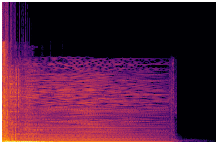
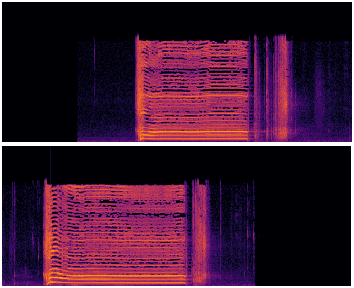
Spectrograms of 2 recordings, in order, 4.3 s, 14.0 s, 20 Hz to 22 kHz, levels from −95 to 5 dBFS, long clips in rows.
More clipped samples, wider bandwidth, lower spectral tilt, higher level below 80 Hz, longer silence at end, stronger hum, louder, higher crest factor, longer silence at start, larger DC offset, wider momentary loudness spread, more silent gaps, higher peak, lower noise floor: first, 1% vs under 0.1%; about the same, 16 kHz vs 17 kHz; first, -5 dB/octave vs 2.5 dB/octave; first, -14 dBFS vs -70 dBFS; second, 1.2 s vs 2.9 s; neither; about the same, -15 LUFS vs -17 LUFS; second, 12 dB vs 22 dB; second, 0 s vs 2.7 s; neither; first, 24 LU vs 13 LU; neither; about the same, 0 dBFS vs 0 dBFS; second, -76 dBFS vs under -90 dBFS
